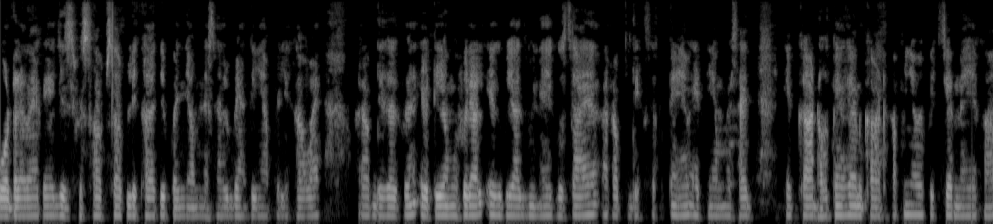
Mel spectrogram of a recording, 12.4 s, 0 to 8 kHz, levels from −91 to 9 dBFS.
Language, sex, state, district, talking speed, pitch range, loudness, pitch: Hindi, male, Bihar, Araria, 230 wpm, 120-125 Hz, -36 LUFS, 125 Hz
